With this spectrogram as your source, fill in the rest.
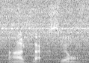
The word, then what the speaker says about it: Ajaccio: a travel documentary, and they went to the town of Ajaccio, and they pronounced it exactly like that, Ajaccio. No joke. And I thought, you see, I wasn't that far off with my pronunciation.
